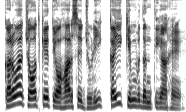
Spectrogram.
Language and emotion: Hindi, neutral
